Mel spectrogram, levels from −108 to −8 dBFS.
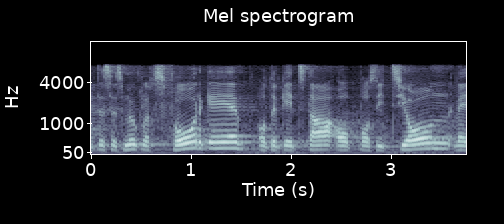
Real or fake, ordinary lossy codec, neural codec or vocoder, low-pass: real; none; none; 7.2 kHz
